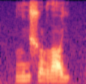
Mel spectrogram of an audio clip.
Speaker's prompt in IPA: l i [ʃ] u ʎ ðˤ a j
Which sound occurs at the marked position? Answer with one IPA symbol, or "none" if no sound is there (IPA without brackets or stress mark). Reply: ʃ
